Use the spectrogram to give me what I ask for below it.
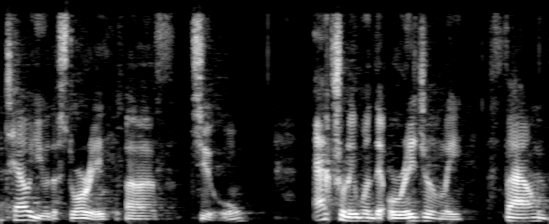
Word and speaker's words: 九: It is 九. So we divide the pinyin into two parts. The first part is ji, and then this IU is pronounced as you.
